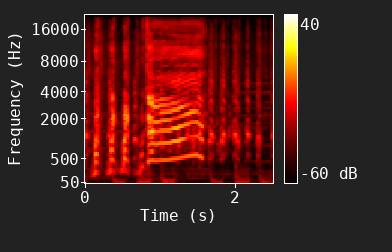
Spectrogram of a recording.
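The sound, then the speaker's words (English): A voice imitates a chicken: quick, choppy clucks, then a long drawn-out squawk, then more clucking, loud with no other sounds around it. “… flapped his hands and clucked like a chicken.”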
